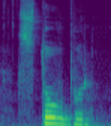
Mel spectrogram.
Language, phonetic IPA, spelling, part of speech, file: Ukrainian, [ˈstɔu̯bʊr], стовбур, noun, Uk-стовбур.ogg
- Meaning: trunk, tree trunk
